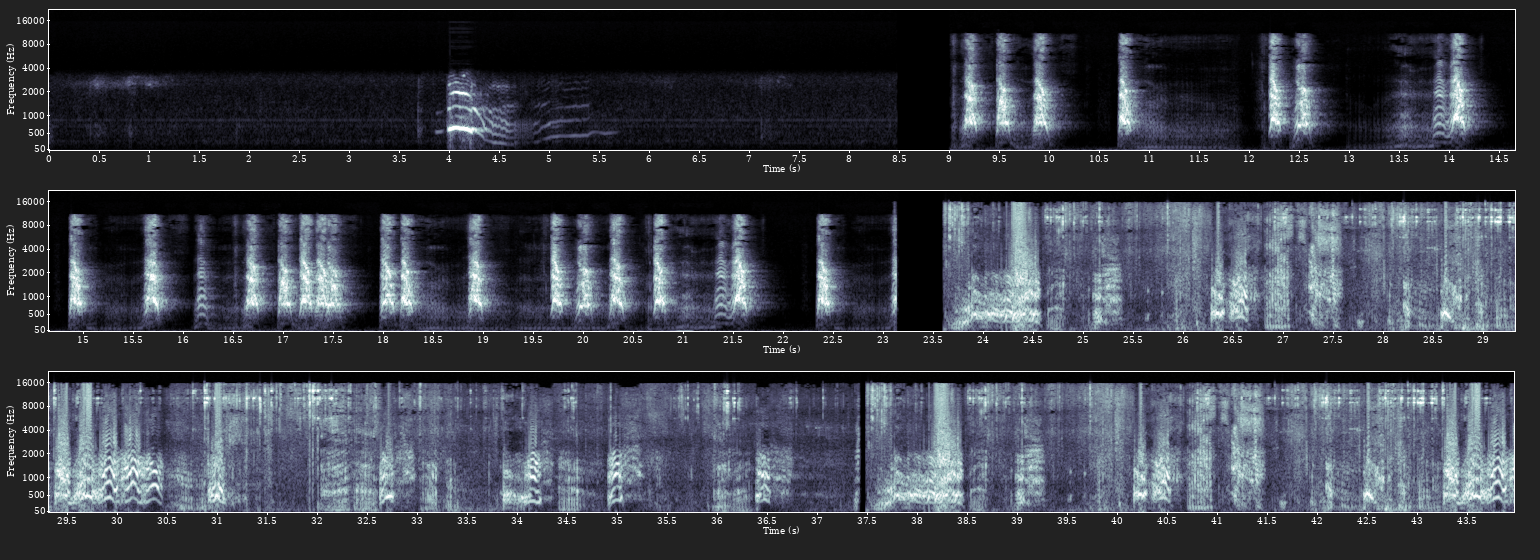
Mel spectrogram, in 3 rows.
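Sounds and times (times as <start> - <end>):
dog barking: 9.1 - 11.0, 12.2 - 12.8, 13.8 - 22.7, 24.2 - 25.4, 26.3 - 31.3, 32.6 - 33.0, 34.0 - 35.4, 37.8 - 39.3, 40.2 - 41.5, 42.1 - 43.9
dog growling: 13.3 - 14.0, 22.7 - 43.9.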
